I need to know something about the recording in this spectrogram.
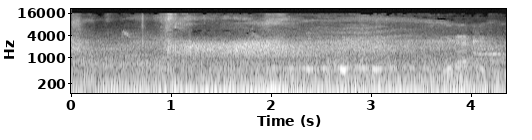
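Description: Street traffic: a vehicle passing, swelling to its loudest about two seconds in, over a steady low rumble.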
